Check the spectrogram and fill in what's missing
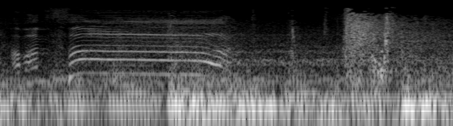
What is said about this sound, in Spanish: Chasquido de látigos.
